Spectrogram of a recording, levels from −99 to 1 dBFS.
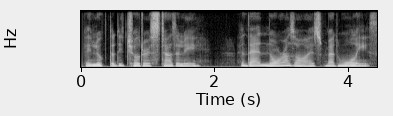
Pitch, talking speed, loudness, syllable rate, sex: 195 Hz, 160 wpm, -15 LUFS, 4.6 syllables/s, female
